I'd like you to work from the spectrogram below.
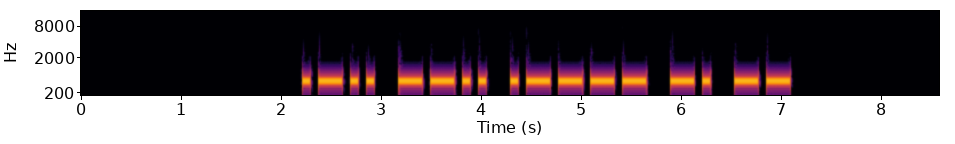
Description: Morse code, heard as a keyed tone, about 15 wpm, 700 Hz. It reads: LZ1NM
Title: DXCC-100 Call Signs - 5 Characters - Repeated 3x - 15wpm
